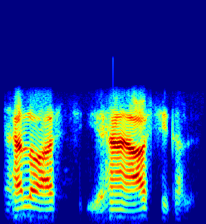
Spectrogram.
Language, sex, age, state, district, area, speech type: Bengali, male, 45-60, West Bengal, Hooghly, rural, conversation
